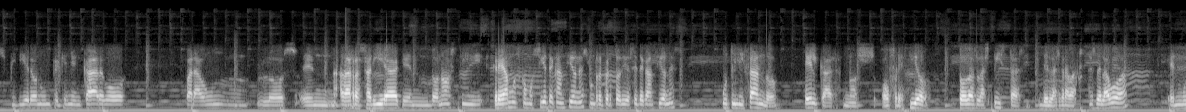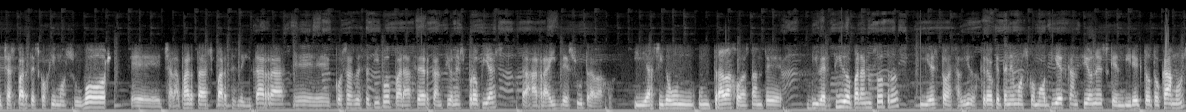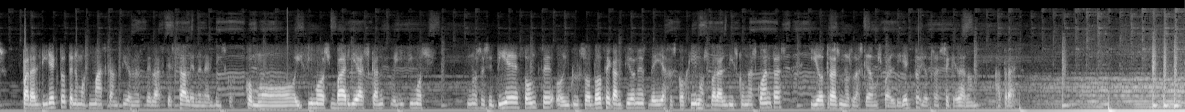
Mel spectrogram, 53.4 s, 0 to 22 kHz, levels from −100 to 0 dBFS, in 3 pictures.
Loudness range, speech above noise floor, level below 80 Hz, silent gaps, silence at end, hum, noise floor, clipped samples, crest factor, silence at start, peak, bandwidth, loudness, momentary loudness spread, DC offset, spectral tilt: 5 LU; 19 dB; -30 dBFS; none; 0 s; none; -37 dBFS; under 0.1%; 18 dB; 0 s; 0 dBFS; 15 kHz; -19 LUFS; 13 LU; under 0.1%; -7.5 dB/octave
